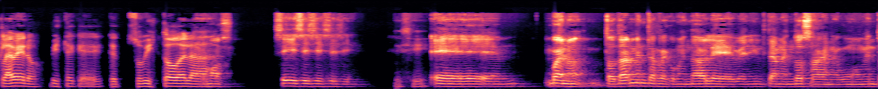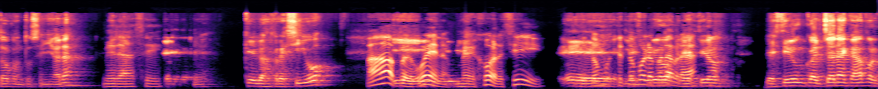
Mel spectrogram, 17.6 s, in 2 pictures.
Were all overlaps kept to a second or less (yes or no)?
no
